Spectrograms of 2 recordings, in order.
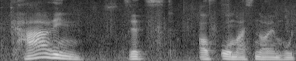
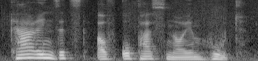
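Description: First: The stress falls on the word Karin. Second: The stress falls on the word Hut. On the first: It is Karin, not someone else, sitting there. "Ja, natürlich, Karin" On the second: It is the hat, not a chair, being sat on. "Also nicht auf dem Stuhl, sondern auf Opas neuem Hut"

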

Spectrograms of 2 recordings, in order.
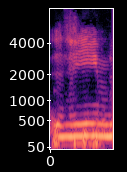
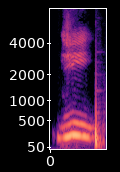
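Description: First: The j is soft and open, like zh. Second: The j is firm and closed, like dj. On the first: The speaker calls it wrong. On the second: The speaker calls it right.

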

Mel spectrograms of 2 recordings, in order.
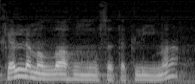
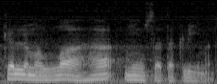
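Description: First: The word Allah ends with an u vowel. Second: The word Allah ends with an a vowel. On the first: Allah spoke to Musa. The speaker calls it right. "говорить нужно не" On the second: Musa spoke to Allah. The speaker calls it wrong. "заменяют «дамму» на «фатху»"

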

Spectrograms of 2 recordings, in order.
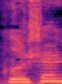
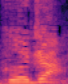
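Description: First: The second syllable does not sound like zha. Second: The second syllable sounds like zha. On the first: This is the habitual reading. The speaker calls it wrong. "都是读格栅是习惯性的" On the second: This reading fits the meaning. The speaker calls it right. "从意思上来看，它应该读格栅"

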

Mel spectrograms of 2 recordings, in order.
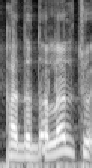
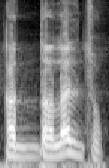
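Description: First: The d of qad is pronounced separately. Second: The d of qad merges into the next consonant.

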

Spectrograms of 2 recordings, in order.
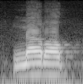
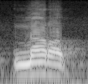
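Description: No difference in how they are said.

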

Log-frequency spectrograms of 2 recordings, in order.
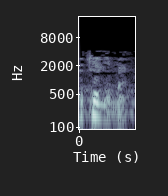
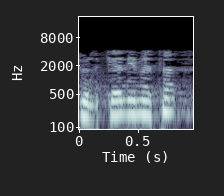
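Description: First: The word ends with an h sound. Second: The word ends with a t sound. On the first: The speaker stops on the word. "إن وقفنا نقول الكلمة" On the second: The word runs on into the next word. "لكن عند وصلها بما بعدها ننطقها إيش؟ تاء"

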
